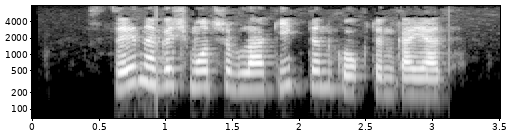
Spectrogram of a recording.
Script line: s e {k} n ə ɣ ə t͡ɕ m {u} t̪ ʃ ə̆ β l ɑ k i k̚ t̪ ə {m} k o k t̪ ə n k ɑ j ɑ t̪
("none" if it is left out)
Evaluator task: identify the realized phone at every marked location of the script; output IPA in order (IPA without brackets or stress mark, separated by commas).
none, o, n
